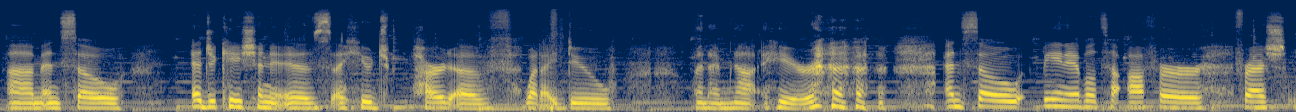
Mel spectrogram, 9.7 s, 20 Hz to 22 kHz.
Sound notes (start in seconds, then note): 6.1 laughs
